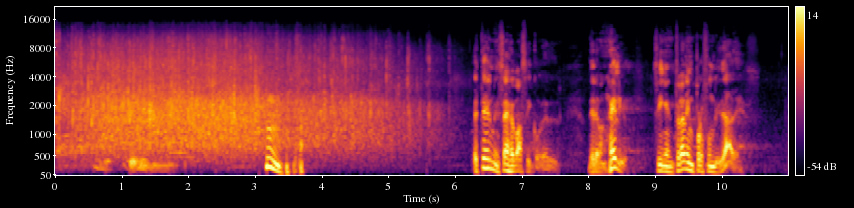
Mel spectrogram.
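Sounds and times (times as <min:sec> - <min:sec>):
audience applause: 0:00.0 - 0:05.9
speech: 0:03.2 - 0:03.8, 0:06.3 - 0:10.9.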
